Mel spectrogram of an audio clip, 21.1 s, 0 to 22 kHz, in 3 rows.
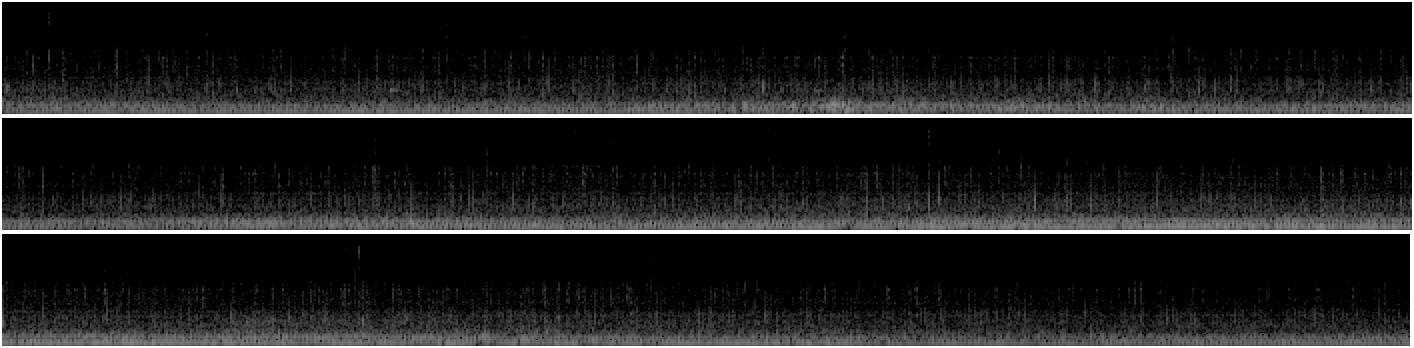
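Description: BMW R 1250 GS Adventure's boxer-twin engine running steadily on the move, a low drone under wind noise. Its pitch and level rise a little around the middle, then ease off.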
